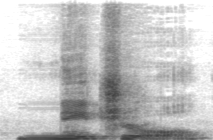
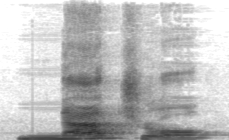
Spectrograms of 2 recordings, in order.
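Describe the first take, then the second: First: It is said with a Russian accent. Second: It is said with an American accent. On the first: Someone else said it this way. The speaker calls it wrong. "a Russian girl who used to say natural" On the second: This is how it is actually said. The speaker calls it right. "it's actually natural"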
